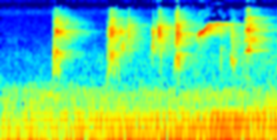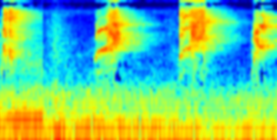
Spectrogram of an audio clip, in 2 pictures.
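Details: Long-tailed shrike (cendet) singing 'gacor' with full 'isian' fill-ins: separate sharp chirps and harsh squawky notes roughly every half second, one gliding whistle, and a low hum beneath.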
